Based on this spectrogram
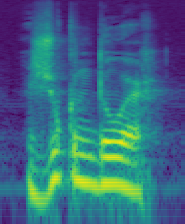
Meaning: inflection of doorzoeken: 1. plural present indicative 2. plural present subjunctive
- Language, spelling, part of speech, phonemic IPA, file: Dutch, zoeken door, verb, /ˈzukə(n) ˈdor/, Nl-zoeken door.ogg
